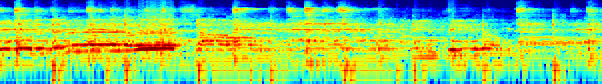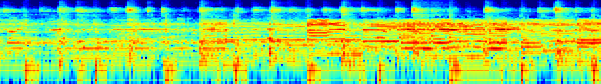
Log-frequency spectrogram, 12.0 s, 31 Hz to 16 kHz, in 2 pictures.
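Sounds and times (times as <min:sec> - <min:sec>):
country-rock band playing: 0:00.0 - 0:12.0
lead guitar bending notes: 0:00.0 - 0:12.0.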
